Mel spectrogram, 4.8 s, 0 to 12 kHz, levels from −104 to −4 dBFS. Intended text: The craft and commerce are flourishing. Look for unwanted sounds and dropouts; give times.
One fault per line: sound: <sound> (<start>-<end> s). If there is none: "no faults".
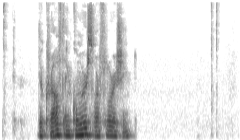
no faults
